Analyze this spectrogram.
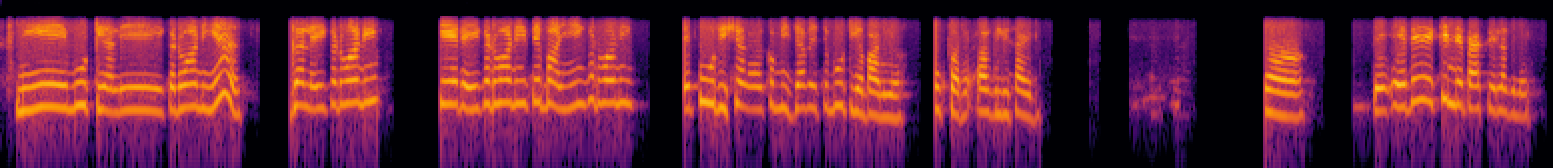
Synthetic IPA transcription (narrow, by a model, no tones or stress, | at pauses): mĩːbuːʈɪjãːliːkəɖʋaːniːɛ̃ː | ɡəleːiːkəɽʋaːñiː | keːɾeːiːkəɖʋaːniːt̪eːbʱaːĩːãːiːkəɖʋaːniː | t̪eːpuːɾiːʃəkəmiːd͡ʒaːʋɪt͡ʃbʱuːʈɪjãːpaːɽ̃ijãː | ʊpːəɾəɡliːsaːiːɖ | ɦãː | t̪eːʔeːd̪eːkɪnːeːpɛːseːləɡneː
